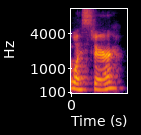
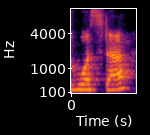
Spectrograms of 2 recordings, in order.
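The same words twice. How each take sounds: First: The word ends with an 'er' sound. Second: The word ends with an 'ah' sound. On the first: "that's how you pronounce that word" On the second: "with the Boston accent, we tend to drop the E R and add an A H instead"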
